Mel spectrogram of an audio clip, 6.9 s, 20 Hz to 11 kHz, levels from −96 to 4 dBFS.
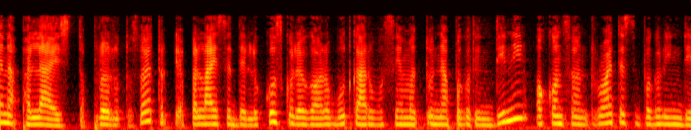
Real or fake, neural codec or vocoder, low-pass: fake; codec, 16 kHz, 0.4 kbps, LongCat-Audio-Codec; 7.2 kHz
